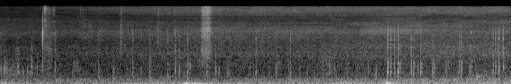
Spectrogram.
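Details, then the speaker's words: Propane tank being emptied for a smoker build: steady sharp hiss as soon as the valve opens, leaking heavily; bubbles show both the fitting and the valve leaking. "first off we're just gonna open and listen here it that's leaking like crazy"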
